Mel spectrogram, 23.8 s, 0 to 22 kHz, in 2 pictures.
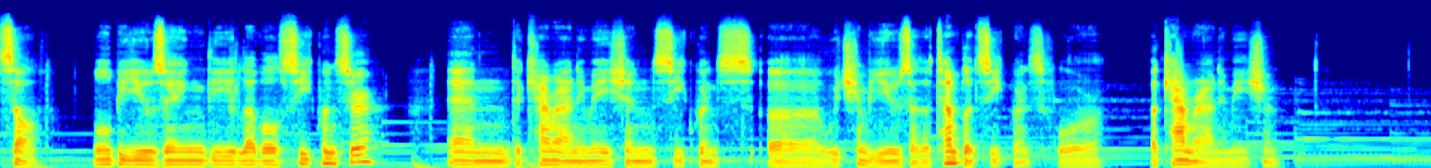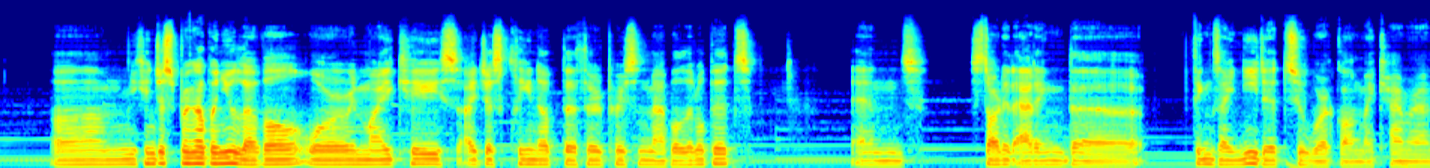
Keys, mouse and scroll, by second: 15.5 ctrl+space, 18.5 right click, 18.9 right click.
